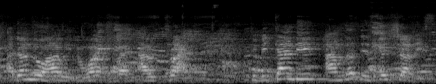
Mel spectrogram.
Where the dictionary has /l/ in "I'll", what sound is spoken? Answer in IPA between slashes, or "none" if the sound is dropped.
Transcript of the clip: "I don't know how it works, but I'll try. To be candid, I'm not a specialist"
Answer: /w/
